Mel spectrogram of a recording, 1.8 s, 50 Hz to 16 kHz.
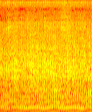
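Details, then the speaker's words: Mercedes W204 with a rough idle: steady low hum and droning tone over an unsettled idle, and a noise also appears when the steering is turned. Accessory drive noise is suspected from the tensioner pulley or alternator freewheel; the tensioner, freewheels and belt are to be replaced. "Das kann sein von dieser Freilauf oder Spandol oder Freilauf und Lichtmaschine rein."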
